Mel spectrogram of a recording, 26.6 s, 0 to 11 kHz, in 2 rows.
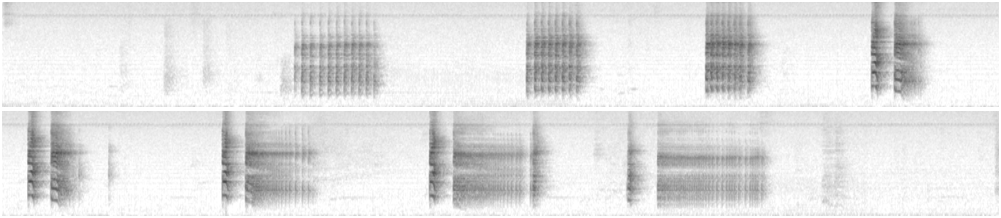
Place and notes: Tokae lizard under a wardrobe in our house - minidisc recorder with sony ECM907 microphone. location on the map is approximative.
